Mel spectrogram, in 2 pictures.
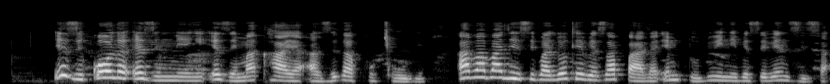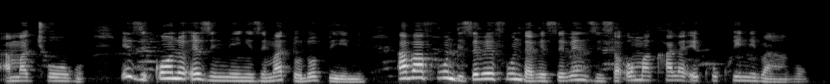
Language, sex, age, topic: North Ndebele, female, 25-35, education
